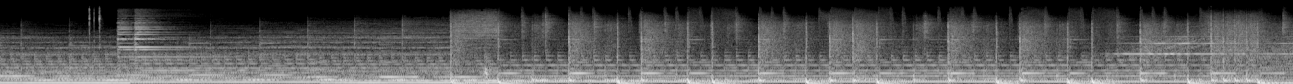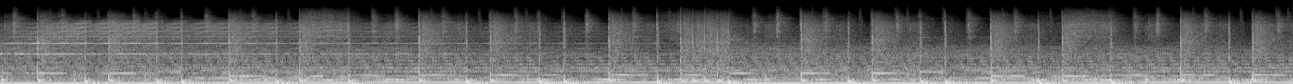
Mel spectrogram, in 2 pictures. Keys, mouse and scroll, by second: 0.4 ctrl+r, 0.8-1.3 scroll down 1, 1.3 scroll up 1, 1.7 ctrl+click, 4.1 ctrl+r, 4.5-4.8 scroll down 1, 4.8 click, 5.3 ctrl+o, 8.1 click, 9.2 click, 15.1 F4, 19.0 click, 19.7 click, 20.5 click, 21.8 double click, 22.3 ctrl+click, 24.4 click, 24.5 c.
